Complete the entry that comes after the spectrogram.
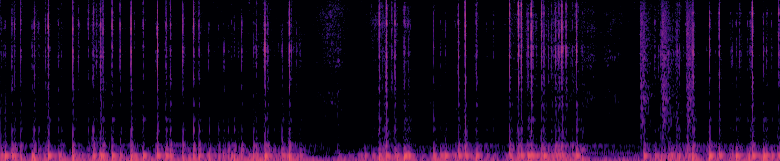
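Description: Fingertips of both hands quickly scratch the hollow metal mesh grille of a large condenser microphone, producing a dense, rapid patter of scratchy taps with a heavy low, boomy rumble. Short lulls around the three-second and six-second marks break up the steady scratching.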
